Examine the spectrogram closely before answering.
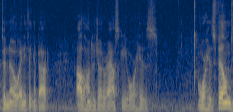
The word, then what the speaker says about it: Jodorowsky: know some people that could be a point of confusion as to how to pronounce his name and in fact we got to see him at South by Southwest and got to ask him himself oh and he says it doesn't matter he says you can see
